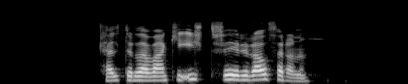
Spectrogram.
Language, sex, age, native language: Icelandic, female, 40-49, Icelandic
